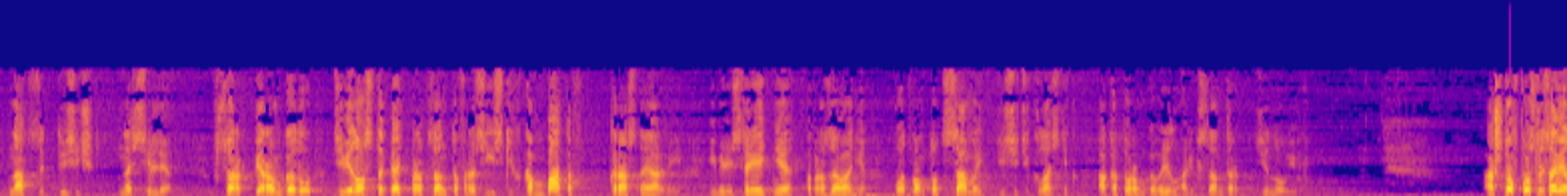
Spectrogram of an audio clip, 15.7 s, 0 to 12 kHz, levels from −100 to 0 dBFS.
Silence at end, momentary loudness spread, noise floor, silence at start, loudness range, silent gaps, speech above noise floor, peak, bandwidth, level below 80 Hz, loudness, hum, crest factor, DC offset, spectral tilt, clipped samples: 0 s; 19 LU; -60 dBFS; 0.1 s; 10 LU; none; 39 dB; 0 dBFS; 8 kHz; -50 dBFS; -20 LUFS; none; 22 dB; under 0.1%; -4 dB/octave; under 0.1%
